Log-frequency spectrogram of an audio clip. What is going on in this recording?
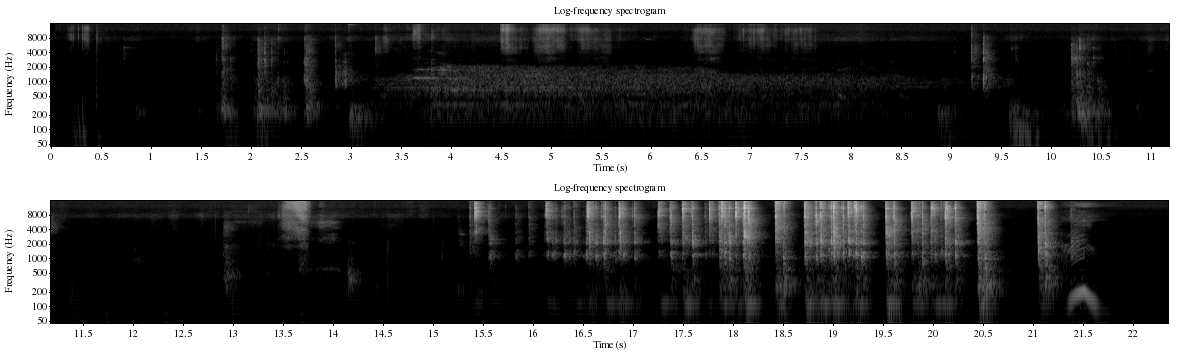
I opened the window. Then I put away a peper and I started typing. I got a notification on my phone.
